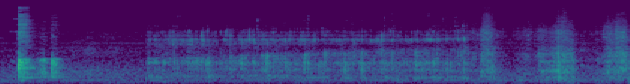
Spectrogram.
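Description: Water pours into a glass cup.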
